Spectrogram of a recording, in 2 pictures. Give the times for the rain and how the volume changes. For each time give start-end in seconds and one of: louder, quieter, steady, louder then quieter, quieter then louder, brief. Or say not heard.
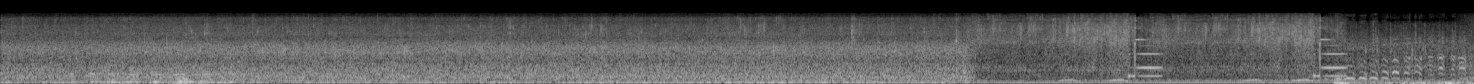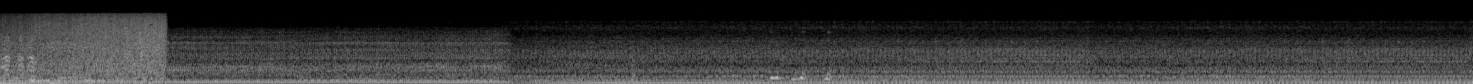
0.0-16.4 steady.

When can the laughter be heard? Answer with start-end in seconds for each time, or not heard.
0.7-2.5, 13.2-15.1, 22.4-23.1.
